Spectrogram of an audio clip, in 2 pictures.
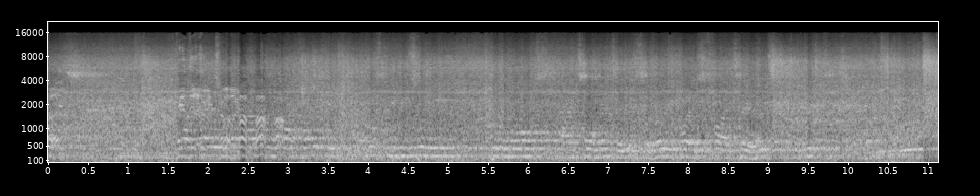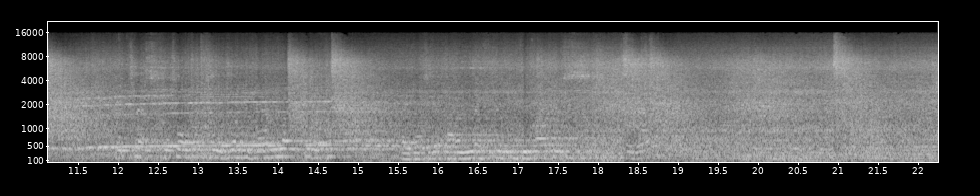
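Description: Featherweight combat robots driving and shoving each other on a steel arena floor: electric drive motors whining, their pitch sliding up now and then, with a few sharp metal knocks. Steady crowd chatter runs underneath.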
